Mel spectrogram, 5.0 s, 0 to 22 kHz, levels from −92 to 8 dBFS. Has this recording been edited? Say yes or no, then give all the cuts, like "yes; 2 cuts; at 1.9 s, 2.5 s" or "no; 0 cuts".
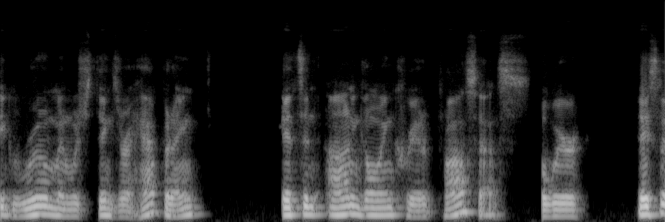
yes; 1 cut; at 4.1 s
